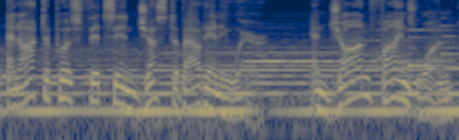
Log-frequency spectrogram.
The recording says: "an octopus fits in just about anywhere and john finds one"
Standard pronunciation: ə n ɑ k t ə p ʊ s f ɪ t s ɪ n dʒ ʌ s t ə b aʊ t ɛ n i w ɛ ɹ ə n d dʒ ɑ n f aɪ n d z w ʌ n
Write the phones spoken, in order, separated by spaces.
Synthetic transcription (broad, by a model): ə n ɑ k t ə p ʊ s f ɪ t s ɪ n dʒ ʌ s t ə b aʊ t ɛ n i w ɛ ɹ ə n dʒ ɑ n f aɪ n d z w ʌ n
